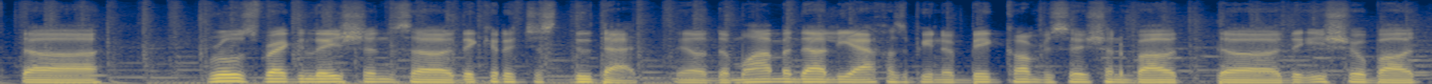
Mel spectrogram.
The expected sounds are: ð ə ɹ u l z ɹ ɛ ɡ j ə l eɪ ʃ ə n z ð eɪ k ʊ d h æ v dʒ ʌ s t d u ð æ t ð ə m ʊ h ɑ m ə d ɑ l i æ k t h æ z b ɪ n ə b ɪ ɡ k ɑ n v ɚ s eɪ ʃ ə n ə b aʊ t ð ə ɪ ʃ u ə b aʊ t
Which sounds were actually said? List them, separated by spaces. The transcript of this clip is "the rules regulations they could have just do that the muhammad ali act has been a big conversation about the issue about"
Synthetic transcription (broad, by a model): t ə ɹ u l s ɹ ɛ ɡ j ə l eɪ ʃ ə n s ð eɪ k ʊ d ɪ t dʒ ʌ s t d u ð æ t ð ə m ʊ h ɑ m ə d ɑ l i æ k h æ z b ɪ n ə b ɪ ɡ k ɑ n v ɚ s eɪ ʃ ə n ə b aʊ t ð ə ɪ ʃ u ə b aʊ t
